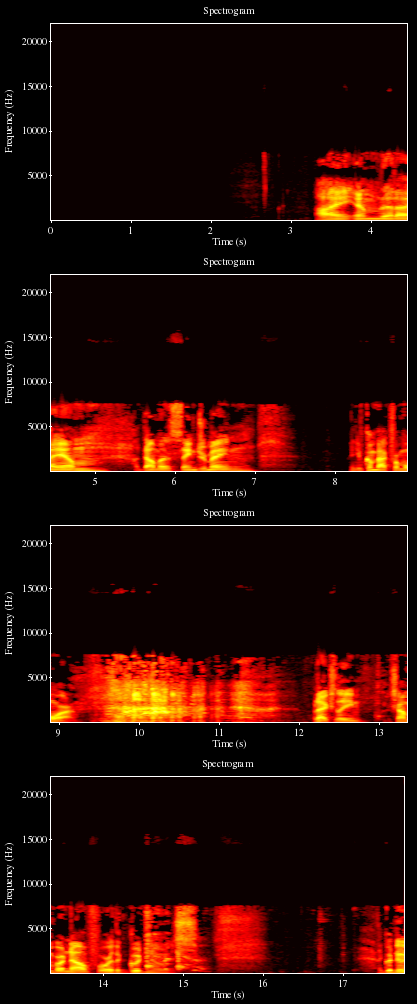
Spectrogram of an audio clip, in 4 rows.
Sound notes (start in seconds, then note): 9.5 laughter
